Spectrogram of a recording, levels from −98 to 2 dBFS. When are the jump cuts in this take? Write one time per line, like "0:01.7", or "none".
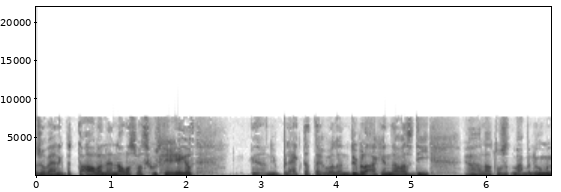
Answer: none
